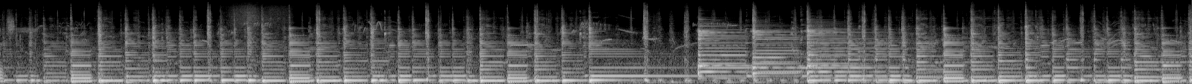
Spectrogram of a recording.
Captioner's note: birds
